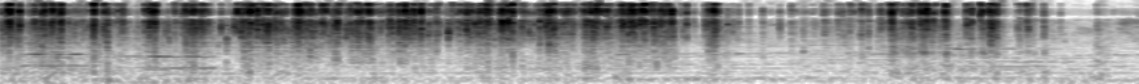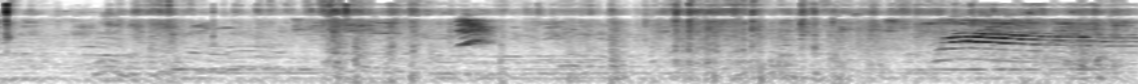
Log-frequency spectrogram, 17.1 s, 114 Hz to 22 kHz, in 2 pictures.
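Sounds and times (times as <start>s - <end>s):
plastic packaging crinkling: 0.0s - 8.7s
small clicks and rattles: 0.0s - 8.7s.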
